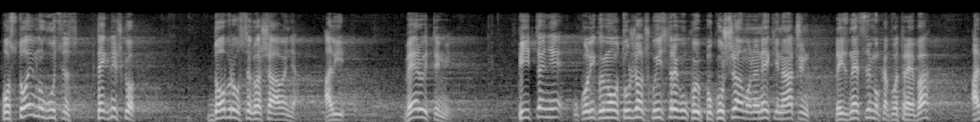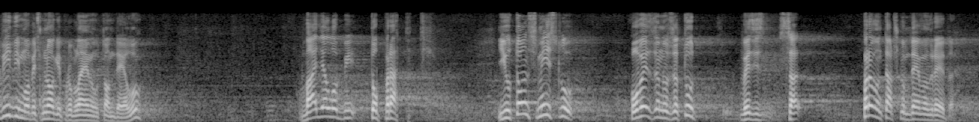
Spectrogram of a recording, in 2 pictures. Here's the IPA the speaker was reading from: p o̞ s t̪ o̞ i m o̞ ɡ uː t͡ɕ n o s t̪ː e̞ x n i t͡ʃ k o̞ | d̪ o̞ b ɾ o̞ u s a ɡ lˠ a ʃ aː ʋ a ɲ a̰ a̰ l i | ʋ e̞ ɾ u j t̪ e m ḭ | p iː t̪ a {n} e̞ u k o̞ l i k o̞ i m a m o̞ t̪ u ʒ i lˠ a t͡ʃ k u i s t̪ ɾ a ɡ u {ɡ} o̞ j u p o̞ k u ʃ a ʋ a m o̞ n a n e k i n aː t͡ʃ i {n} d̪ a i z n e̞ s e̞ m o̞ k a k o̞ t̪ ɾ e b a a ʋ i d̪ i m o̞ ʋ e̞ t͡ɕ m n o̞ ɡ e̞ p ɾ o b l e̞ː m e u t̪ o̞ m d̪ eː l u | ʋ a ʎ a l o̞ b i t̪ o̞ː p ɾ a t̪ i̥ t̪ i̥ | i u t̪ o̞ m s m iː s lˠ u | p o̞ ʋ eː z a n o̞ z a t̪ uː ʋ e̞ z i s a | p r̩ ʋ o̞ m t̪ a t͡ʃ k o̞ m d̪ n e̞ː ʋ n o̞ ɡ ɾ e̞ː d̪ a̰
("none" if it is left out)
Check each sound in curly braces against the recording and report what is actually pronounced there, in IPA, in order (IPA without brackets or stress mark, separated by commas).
ɲ, k, n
